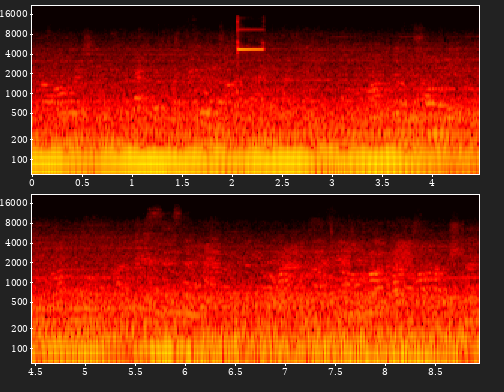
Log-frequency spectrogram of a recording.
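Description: A bus engine drones steadily at a low pitch.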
